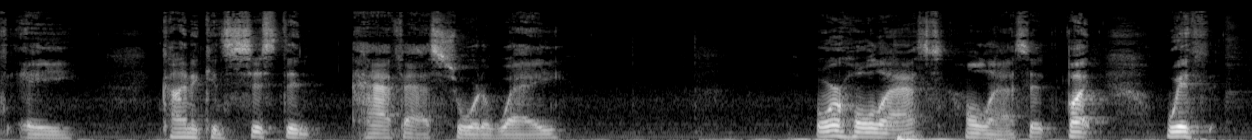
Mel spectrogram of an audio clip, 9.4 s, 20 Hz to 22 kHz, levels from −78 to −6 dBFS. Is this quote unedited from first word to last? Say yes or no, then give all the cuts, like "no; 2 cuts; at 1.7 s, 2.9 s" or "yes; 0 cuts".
yes; 0 cuts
